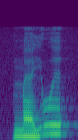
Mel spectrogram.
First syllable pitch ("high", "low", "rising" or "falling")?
low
